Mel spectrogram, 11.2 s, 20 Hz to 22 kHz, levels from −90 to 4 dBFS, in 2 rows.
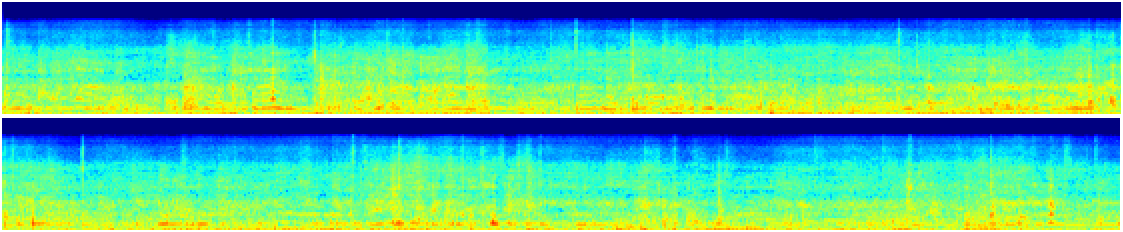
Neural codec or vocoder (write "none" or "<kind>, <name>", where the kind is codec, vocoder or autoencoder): codec, SNAC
